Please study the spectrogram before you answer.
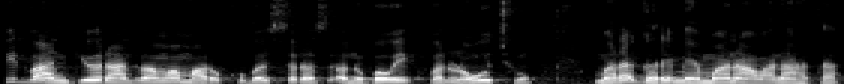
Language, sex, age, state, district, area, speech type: Gujarati, female, 45-60, Gujarat, Ahmedabad, urban, spontaneous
